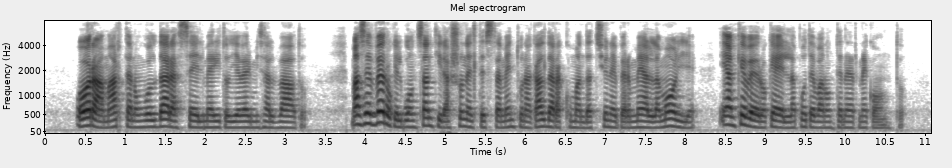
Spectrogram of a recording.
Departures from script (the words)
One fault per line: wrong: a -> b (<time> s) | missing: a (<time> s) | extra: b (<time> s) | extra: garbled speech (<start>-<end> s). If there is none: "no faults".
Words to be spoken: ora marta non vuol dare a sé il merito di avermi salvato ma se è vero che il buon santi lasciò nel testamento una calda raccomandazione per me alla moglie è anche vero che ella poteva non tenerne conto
no faults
